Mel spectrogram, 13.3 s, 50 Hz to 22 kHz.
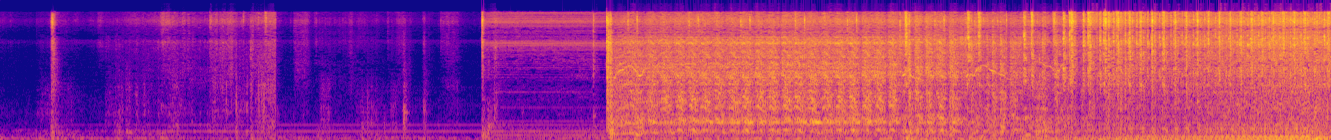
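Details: Plow truck at 10 degrees, with a battery charger piggybacked onto a booster pack: after a quiet stretch the starter cranks briskly and the engine fires quickly to a strong, steady idle with a couple of revs. Strong crank and start.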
